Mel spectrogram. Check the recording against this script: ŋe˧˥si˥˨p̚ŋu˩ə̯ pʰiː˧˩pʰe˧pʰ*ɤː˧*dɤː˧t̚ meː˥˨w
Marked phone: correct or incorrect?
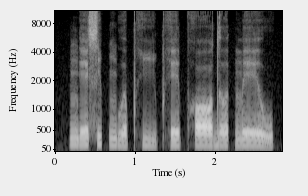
incorrect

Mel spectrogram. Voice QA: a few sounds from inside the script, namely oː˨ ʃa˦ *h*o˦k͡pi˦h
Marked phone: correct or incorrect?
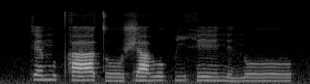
incorrect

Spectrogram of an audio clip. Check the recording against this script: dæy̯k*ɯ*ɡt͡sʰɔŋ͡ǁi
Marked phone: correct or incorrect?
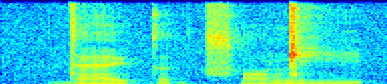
incorrect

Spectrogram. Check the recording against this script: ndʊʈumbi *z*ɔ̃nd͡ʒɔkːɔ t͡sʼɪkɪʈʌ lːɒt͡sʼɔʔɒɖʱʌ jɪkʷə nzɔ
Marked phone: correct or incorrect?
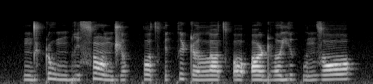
incorrect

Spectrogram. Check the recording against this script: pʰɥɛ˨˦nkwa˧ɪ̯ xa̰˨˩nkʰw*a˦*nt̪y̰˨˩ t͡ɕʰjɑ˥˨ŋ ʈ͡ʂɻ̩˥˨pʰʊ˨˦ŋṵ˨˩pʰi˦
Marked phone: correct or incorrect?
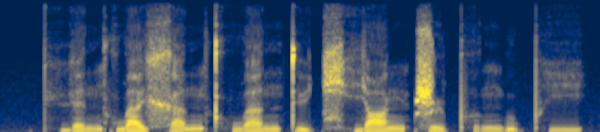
correct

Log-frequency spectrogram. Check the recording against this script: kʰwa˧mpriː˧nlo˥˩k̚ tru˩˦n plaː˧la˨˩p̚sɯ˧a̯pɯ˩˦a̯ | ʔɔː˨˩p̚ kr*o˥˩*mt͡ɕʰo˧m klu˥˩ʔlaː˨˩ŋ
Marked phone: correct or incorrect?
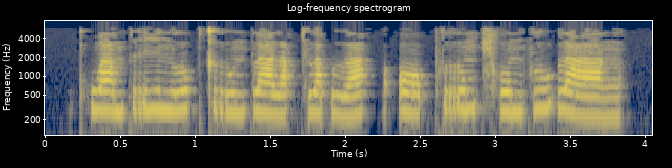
correct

